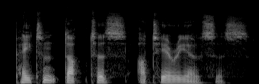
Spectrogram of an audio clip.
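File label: "patent ductus arteriosus", British English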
